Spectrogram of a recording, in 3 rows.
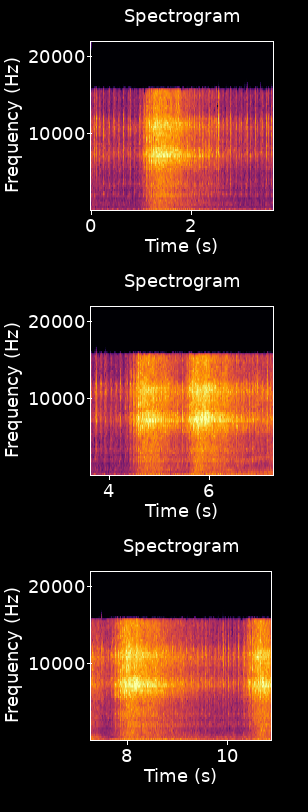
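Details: Suzuki Smash/Shogun 125 engine idling with a rough, busy clatter that swells on each throttle blip; cause was a slack cam chain tensioner adjustment, fixed with a 10 mm bolt 6.5 cm long and a locked nut.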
